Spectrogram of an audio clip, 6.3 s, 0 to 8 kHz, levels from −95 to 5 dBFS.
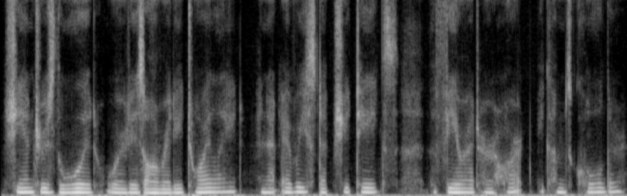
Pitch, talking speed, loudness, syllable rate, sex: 165 Hz, 210 wpm, -18 LUFS, 6.0 syllables/s, female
